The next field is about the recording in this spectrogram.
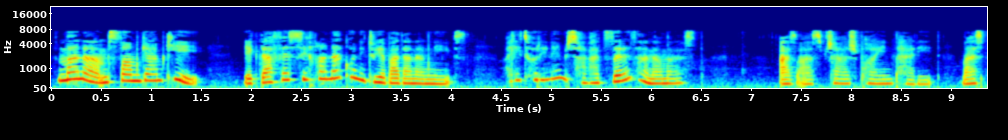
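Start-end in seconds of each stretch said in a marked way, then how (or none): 0.1-6.5 shouting. Acted. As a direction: shout your name so nobody strikes. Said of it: "فریاد زد". (فریاد بلند و کشیده)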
